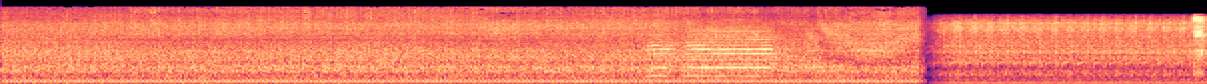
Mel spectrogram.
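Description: Steady engine idling hum, with a short pitched horn-like honk about six and a half seconds in. Just after nine seconds the sound cuts abruptly to a different, lower steady engine hum.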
